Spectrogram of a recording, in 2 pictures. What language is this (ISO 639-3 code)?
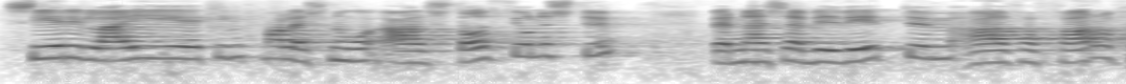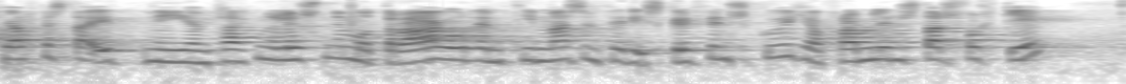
isl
